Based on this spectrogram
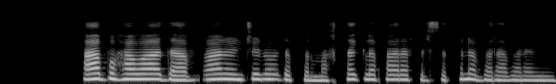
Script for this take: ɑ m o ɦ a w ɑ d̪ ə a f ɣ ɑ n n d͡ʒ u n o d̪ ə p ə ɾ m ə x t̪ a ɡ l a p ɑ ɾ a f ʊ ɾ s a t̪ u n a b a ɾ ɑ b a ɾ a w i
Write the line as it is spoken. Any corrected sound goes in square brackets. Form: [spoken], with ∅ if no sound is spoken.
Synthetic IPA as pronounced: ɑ [b] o ɦ a w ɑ d̪ ə a f ɣ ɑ n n d͡ʒ u n o d̪ ə p ə ɾ m ə x t̪ a ɡ l a p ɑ ɾ a f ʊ ɾ s a t̪ u n a b a ɾ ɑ b a ɾ a w i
